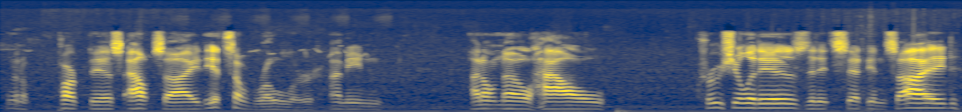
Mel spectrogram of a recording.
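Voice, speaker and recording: A man giving casual gameplay commentary, rambling and thinking out loud in a laid-back, drowsy way. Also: medium pitch, takes it slowly, muffled recording.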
